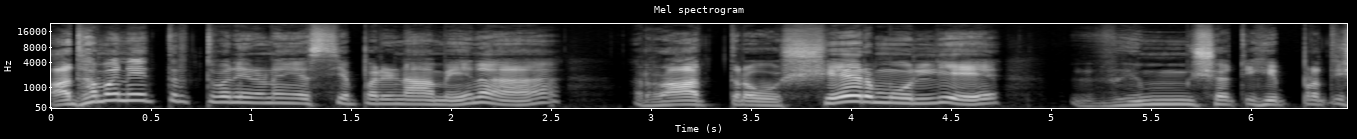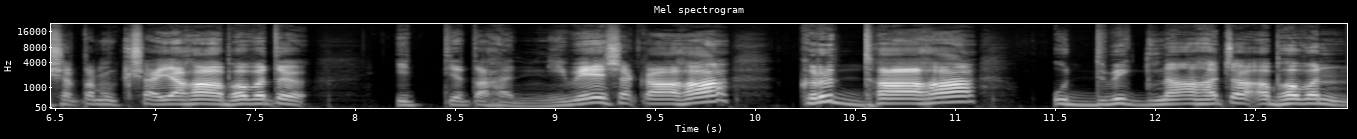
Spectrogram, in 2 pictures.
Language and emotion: Sanskrit, angry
